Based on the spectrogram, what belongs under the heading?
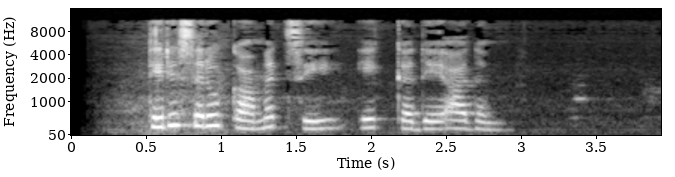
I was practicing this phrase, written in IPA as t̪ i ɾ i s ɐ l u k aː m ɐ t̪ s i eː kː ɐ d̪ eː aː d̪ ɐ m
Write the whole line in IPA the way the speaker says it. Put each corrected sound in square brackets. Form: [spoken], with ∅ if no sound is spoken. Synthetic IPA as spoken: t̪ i ɾ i s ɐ [ɾ] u k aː m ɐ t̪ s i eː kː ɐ d̪ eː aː d̪ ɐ m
